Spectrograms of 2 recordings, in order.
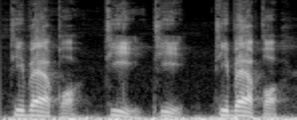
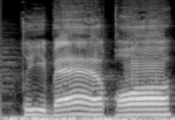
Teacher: one of the common mistakes when pronounced letter ta is making letter ta a light letter, and it's actually a heavy letter · if you say letter ta lightly, which means without raising the back of the tongue, it will be converted to ta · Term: light version of letter ta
